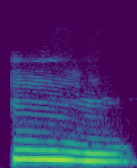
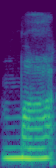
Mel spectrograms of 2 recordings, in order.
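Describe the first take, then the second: First: The lips stay closed with a steady hum. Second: The lips open and a vowel follows. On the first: The speaker calls it right. "it's mm" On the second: The speaker calls it wrong. "the sound for M is not ma"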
